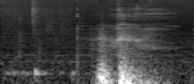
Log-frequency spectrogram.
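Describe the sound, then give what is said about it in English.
A deep drag on a Juul vape: a soft breathy pull, then a longer, louder airy inhale and exhale that trails off into quiet. “take a little hit off this Juul bot. Oh yeah. It's a good nicotine.”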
